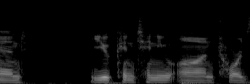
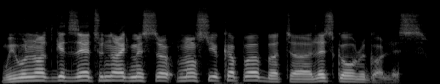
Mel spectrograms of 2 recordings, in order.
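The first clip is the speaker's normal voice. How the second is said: put-on high, loud French-style accent; strange foreign accent; 8 semitones higher, 7 dB louder than usual. Dobin urges Monsieur Copper onward, in a strange accent. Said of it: "your strange accent".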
